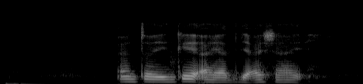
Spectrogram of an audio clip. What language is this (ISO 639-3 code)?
som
